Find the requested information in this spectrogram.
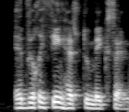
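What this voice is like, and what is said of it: Put-on Belgian accent. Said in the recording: “this is the best Belgian accent I can do... That's the best I can do... That's pretty good.”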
